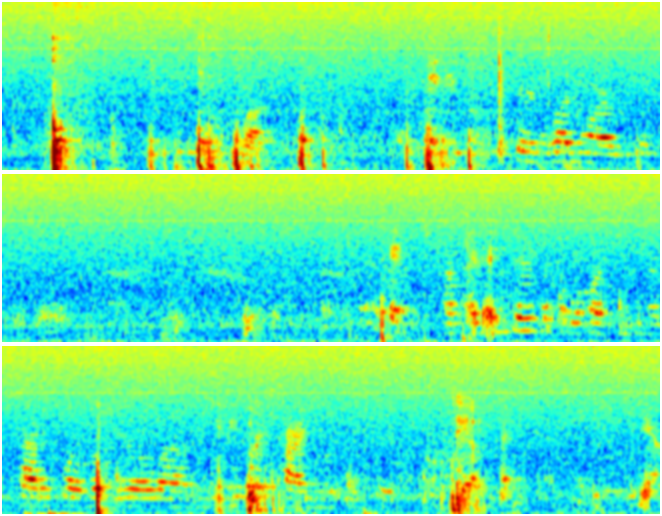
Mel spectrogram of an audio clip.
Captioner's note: indistinct conversation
